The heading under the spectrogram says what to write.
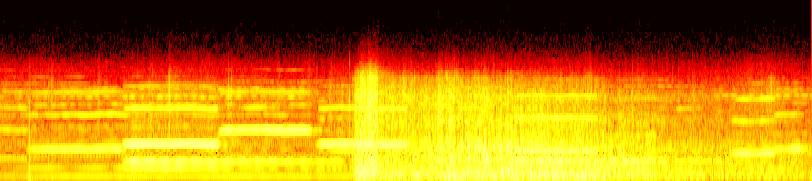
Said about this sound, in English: The rain beats down in torrents, and during the brief flashes of lightning, a certain stone building stands out in the darkness of the night, the courthouse of a county in a southwestern state.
